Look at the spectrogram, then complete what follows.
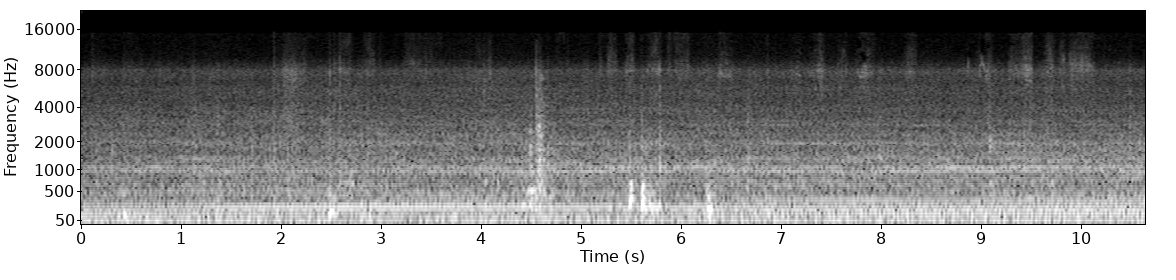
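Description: A steady low mechanical hum, like a motor running, with a few short soft knocks between about two and six seconds in.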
